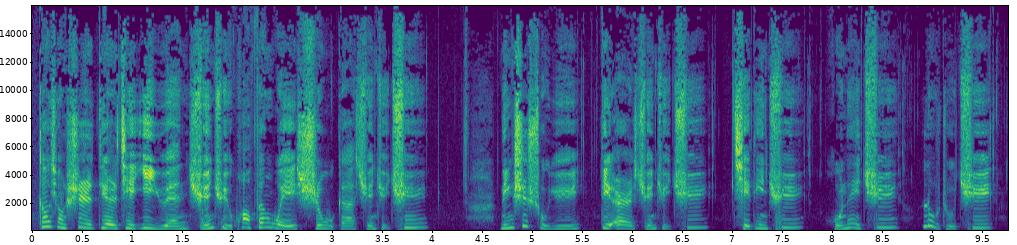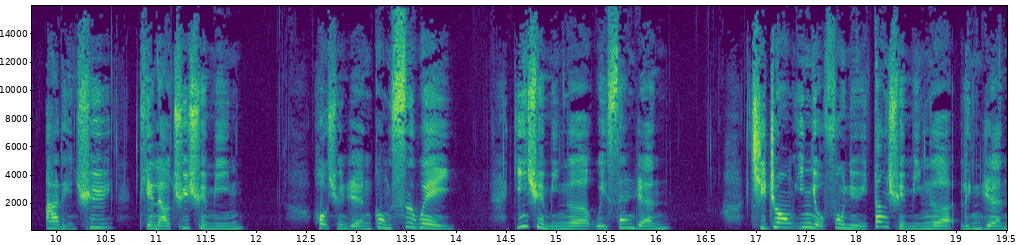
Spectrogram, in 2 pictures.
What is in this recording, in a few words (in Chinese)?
國語; 高雄市; 高雄市市長議員有聲選舉公報; 第二選區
